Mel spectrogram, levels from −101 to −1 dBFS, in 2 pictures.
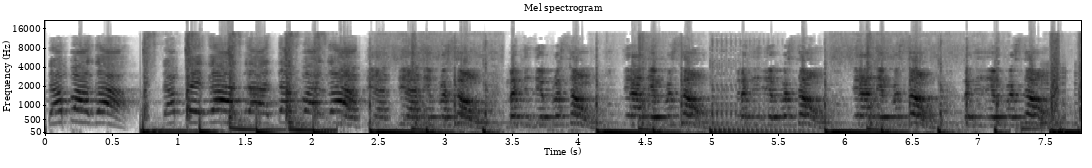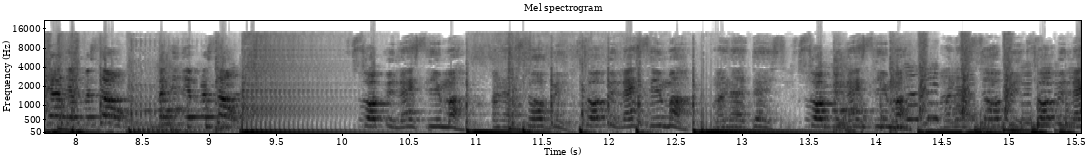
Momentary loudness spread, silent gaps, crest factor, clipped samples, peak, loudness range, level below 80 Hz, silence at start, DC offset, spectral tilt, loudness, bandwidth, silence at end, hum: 7 LU; none; 10 dB; 0.8%; 0 dBFS; 3 LU; -14 dBFS; 0.05 s; under 0.1%; -4 dB/octave; -11 LUFS; 14.5 kHz; 0 s; none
